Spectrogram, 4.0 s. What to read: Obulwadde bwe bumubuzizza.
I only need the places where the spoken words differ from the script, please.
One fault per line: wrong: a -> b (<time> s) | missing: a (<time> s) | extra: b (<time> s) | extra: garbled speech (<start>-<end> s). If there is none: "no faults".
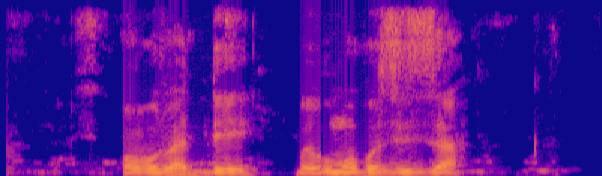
no faults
